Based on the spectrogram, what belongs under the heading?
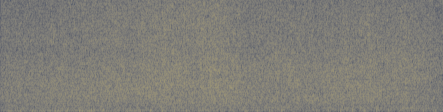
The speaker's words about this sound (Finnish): Kalastajavene ponnistelee eteenpäin parimetrisessä aallokossa.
